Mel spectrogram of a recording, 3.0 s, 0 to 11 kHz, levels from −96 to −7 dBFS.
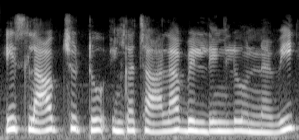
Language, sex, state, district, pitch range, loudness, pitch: Telugu, female, Telangana, Mahabubabad, 220-250 Hz, -13 LUFS, 230 Hz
